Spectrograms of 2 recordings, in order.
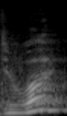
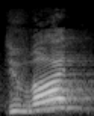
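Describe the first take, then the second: First: Soft, low questioning; quiet disbelief. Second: Raised, incredulous question; loud disbelief. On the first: Dangling man questions God's instruction, quietly incredulous. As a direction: ask it softly, with a rising end. Climber doubts the heavenly voice. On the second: Dangling man cannot believe God's instruction, loudly incredulous. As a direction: blurt it with a sharp rise. Climber asks again, more incredulous. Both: Retold or imitated.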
